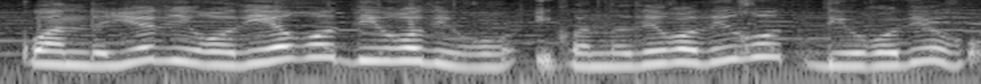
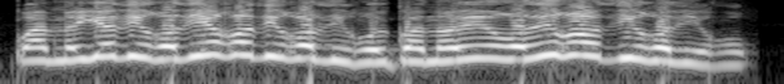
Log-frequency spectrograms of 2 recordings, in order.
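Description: First: It is said at a normal speed. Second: It is said at a very fast speed.

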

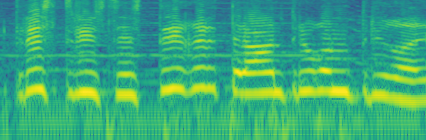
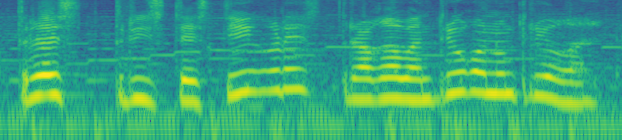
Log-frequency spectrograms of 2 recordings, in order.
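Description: First: It is said at a fast speed. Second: It is said at a normal speed. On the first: "Y vamos con la velocidad rápida" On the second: "Vamos con la velocidad normal"

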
